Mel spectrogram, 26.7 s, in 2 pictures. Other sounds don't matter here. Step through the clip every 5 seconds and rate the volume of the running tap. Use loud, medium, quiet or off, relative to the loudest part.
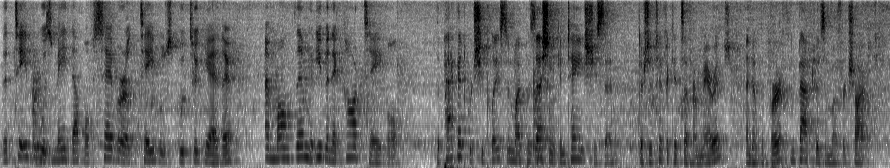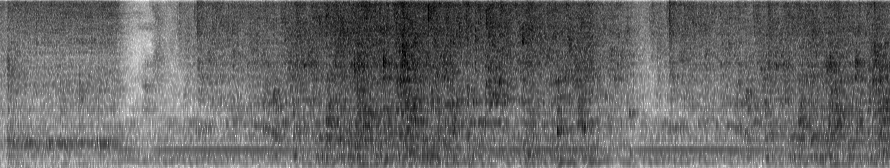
medium, medium, medium, loud, loud, loud.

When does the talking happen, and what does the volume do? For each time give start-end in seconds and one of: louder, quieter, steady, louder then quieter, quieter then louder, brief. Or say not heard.
0.0-13.1 steady.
